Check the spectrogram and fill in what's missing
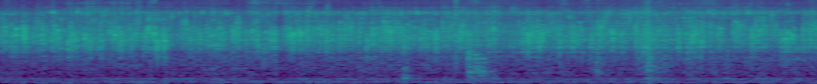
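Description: Minced meat and chilies frying in oil until the oil separates, a dense, continuous sizzle with occasional stirring scrapes, close and steady, with no talking.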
